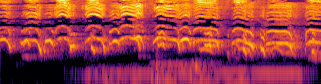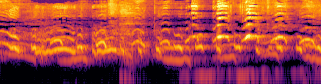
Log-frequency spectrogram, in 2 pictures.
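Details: Pomeranian puppy whining with a rapid stream of squeaky, arched cries, each rising then falling, tumbling over one another almost four times a second, over a steady low hum.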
